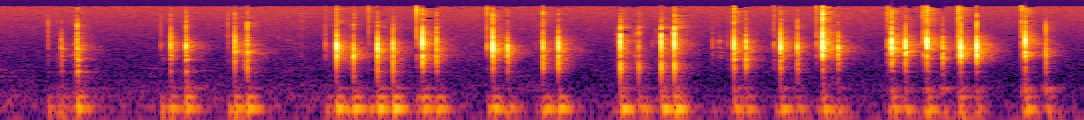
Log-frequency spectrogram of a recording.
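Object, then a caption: Plastic mechanical keyboard. Long-nailed fingers type and tap on a white plastic mechanical keyboard with pastel keycaps, with the hands moving to the right side at times. The keystrokes come in quick bursts separated by short pauses. Each press has a deep, rounded thock under a bright clack that dies away almost at once.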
